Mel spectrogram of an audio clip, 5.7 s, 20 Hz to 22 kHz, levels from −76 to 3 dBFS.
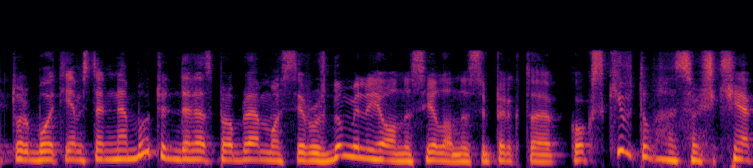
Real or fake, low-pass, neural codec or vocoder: fake; 7.2 kHz; codec, 16 kHz, 1 kbps, X-Codec, WavLM features, trained on Multilingual LibriSpeech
